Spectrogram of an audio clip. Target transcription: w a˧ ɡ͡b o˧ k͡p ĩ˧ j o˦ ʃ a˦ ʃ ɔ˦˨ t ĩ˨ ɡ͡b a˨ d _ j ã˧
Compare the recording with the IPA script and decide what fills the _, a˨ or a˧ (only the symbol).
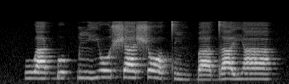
a˧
